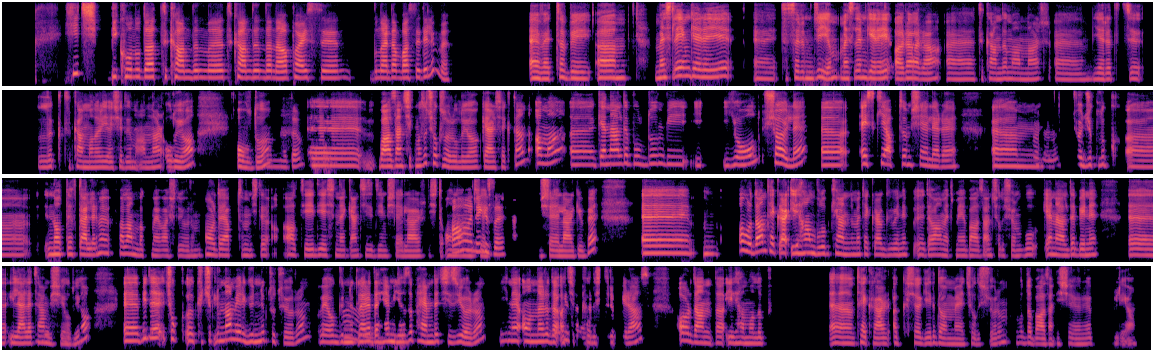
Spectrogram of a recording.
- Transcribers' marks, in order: tapping; other background noise; other noise; unintelligible speech
- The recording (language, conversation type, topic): Turkish, podcast, Tıkandığında ne yaparsın?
